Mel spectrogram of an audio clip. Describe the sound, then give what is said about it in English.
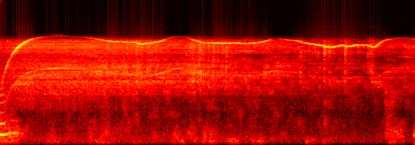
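A high-pitched dental drill whines steadily for several seconds, spinning up sharply at the start and dipping briefly near the end as it grinds against a tooth, loud. “That was a dentist drill working on tooth.”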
